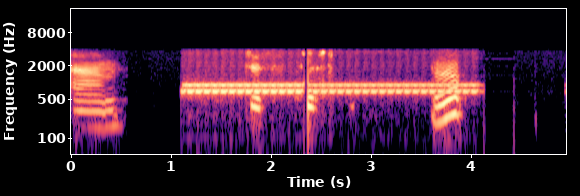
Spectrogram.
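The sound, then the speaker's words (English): A house phone rings with one long, steady trilling electronic tone lasting about three seconds. Someone speaks briefly just before, and voices talk over the ring. “It's the house phone.”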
